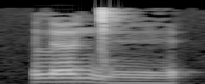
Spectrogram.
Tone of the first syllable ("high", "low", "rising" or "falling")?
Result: high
